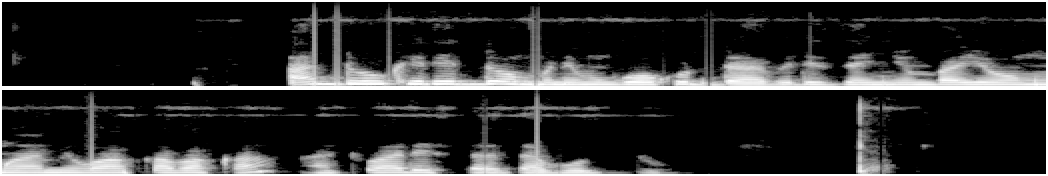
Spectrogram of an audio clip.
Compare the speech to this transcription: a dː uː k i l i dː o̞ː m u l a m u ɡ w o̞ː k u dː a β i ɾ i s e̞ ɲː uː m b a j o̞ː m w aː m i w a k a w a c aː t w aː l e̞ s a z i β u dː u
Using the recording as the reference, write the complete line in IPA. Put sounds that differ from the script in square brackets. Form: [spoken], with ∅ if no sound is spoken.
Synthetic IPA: a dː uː k i [ɾ] i dː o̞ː m u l [i] m u ɡ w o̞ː k u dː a β i ɾ i [z] e̞ ɲː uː m b a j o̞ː m w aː m i w a k a [β] a [k] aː t w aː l e̞ s a z [a] β u dː u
